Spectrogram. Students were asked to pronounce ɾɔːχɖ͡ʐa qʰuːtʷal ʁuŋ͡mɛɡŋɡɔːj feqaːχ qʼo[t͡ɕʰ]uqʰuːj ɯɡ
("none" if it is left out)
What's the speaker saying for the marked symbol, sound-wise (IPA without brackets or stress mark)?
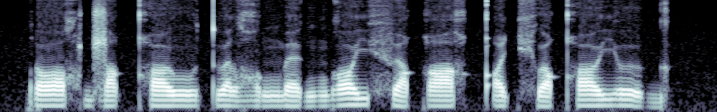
t͡ɕʰ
